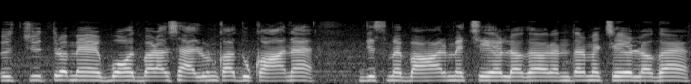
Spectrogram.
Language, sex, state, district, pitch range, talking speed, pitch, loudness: Hindi, female, Chhattisgarh, Raipur, 185-190 Hz, 190 wpm, 185 Hz, -12 LUFS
